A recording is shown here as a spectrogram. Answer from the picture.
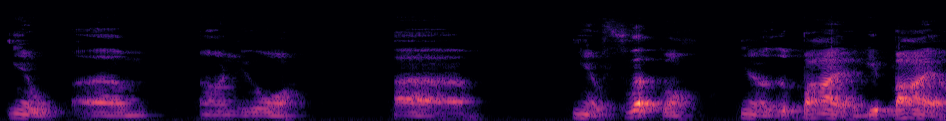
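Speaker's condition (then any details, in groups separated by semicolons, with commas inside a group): Cerebral palsy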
